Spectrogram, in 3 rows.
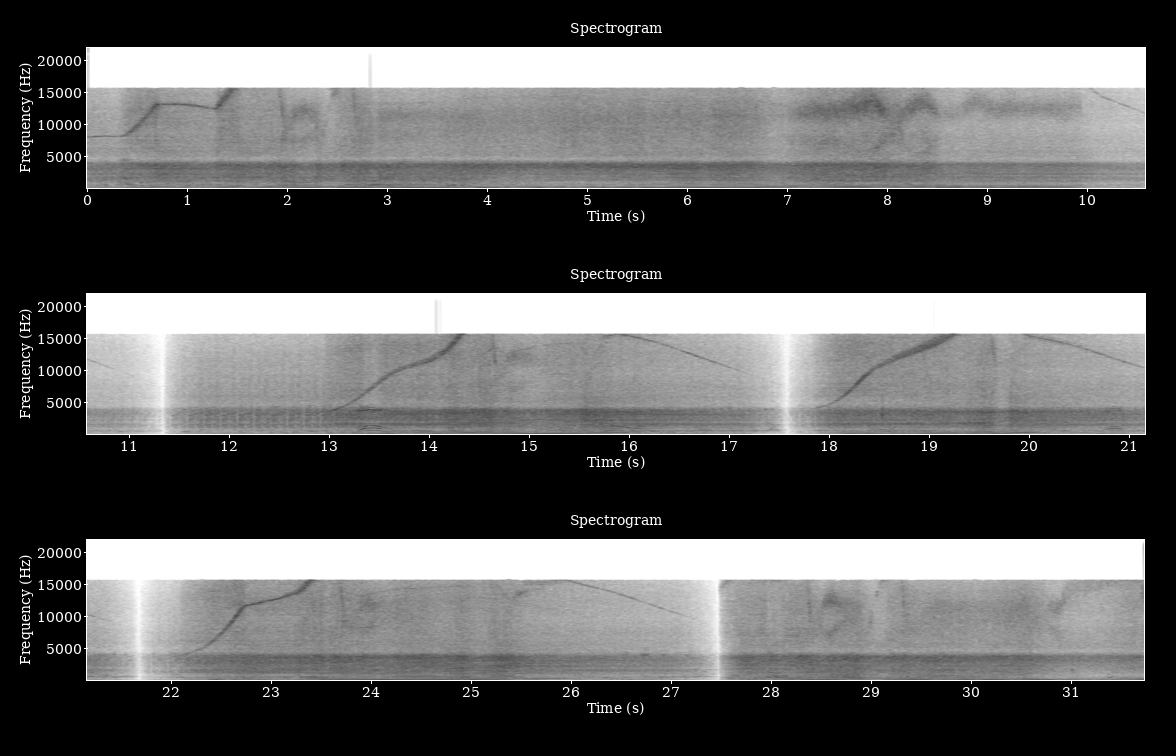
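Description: Nissan Patrol 4x4's engine revving up and down under load as it climbs through deep muddy ruts, with voices of onlookers underneath. The sound breaks off sharply four times.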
